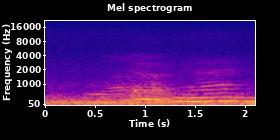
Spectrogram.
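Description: A man's voice drawing out a held, wordless 'uhh' or hum lasting about a second, starting near the middle and holding one pitch to the end, over a low steady room hum.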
